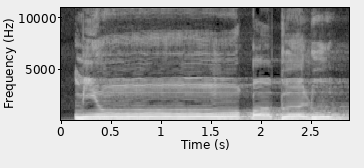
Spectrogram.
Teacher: nun sukun bertemu kaf ikhfa hakiki, nun sukun dibaca samar dan mendengung selama 3 harokat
